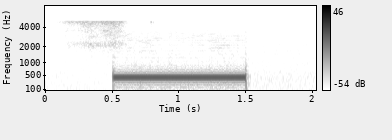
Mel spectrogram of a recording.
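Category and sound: signal or alarm, phone call ringing tone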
